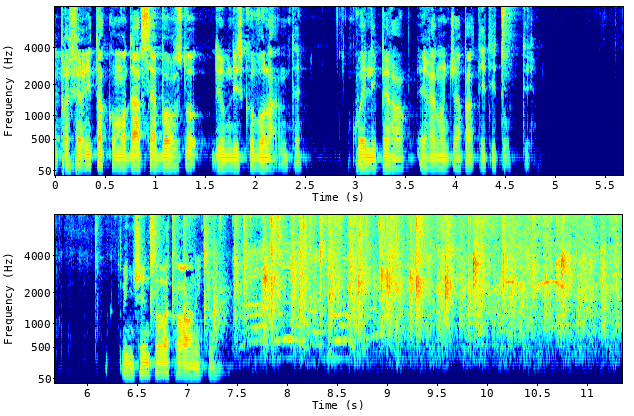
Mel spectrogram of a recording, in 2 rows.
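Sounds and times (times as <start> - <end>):
speech: 0.0 - 4.9, 6.3 - 7.5
audience applause: 6.7 - 11.3
whistles and cheers: 8.7 - 11.3.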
